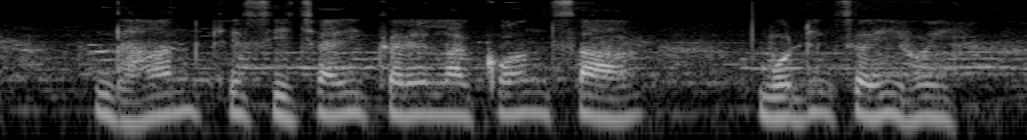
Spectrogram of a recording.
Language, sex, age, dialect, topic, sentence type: Magahi, male, 36-40, Western, agriculture, question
